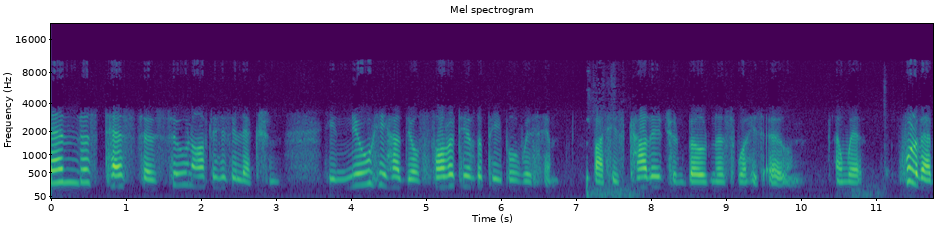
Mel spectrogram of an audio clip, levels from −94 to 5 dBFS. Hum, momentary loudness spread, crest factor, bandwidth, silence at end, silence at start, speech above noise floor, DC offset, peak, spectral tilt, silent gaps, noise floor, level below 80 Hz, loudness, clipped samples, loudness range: none; 15 LU; 20 dB; 10.5 kHz; 0 s; 0 s; 24 dB; under 0.1%; -6 dBFS; -5 dB/octave; none; -49 dBFS; -66 dBFS; -26 LUFS; under 0.1%; 4 LU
